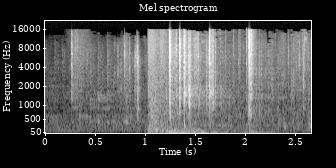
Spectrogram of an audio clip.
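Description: Metal gear clanks as a rifle is lowered.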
